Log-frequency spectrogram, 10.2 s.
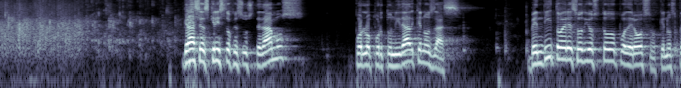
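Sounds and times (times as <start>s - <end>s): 
audience applause: 0.0s - 2.8s
speech: 2.7s - 4.6s, 5.3s - 7.0s, 7.9s - 10.2s.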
